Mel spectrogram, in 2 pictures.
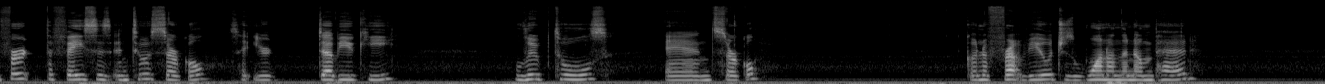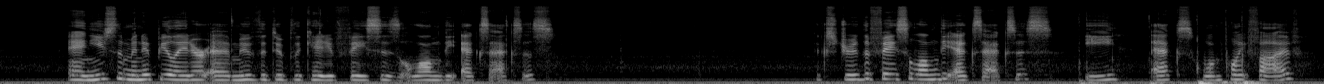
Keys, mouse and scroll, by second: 3.1 w, 7.1 click, 11.0 KP_1, 15.5-19.1 drag, 23.9-25.6 typing.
